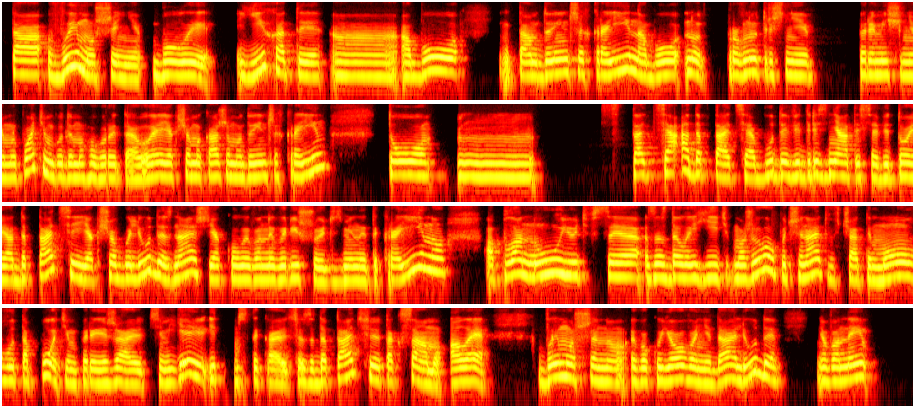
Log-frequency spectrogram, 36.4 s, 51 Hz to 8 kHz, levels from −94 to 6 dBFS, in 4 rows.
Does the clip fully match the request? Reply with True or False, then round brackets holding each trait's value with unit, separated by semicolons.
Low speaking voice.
False (190 Hz)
